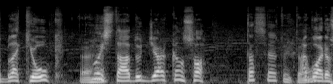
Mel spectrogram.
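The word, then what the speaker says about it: Arkansas: Primeira delas, Black Oak, Arcansa.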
